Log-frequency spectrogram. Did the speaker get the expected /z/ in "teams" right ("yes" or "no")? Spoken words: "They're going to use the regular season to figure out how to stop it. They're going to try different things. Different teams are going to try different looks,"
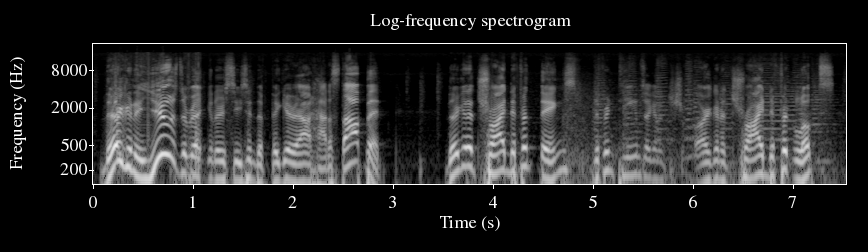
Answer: yes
